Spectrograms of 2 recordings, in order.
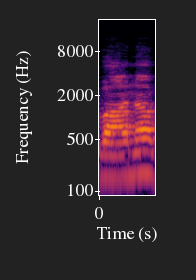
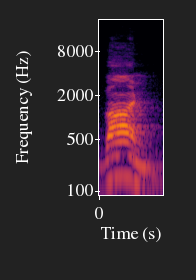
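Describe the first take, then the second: First: The word ends with an added vowel sound. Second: The word ends on a bare consonant. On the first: The speaker calls it wrong. "বললে হবে না" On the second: The speaker calls it right. "ওখানে নয়ে হলন্ত রয়েছে"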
